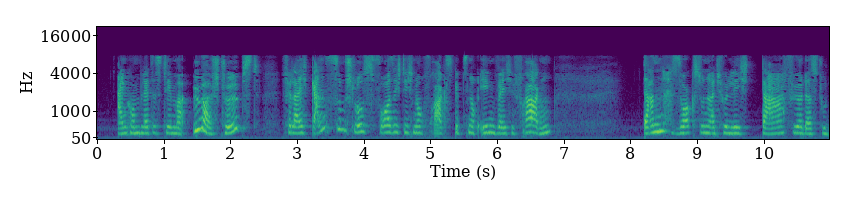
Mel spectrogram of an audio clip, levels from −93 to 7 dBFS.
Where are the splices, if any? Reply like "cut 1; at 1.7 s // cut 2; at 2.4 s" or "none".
none

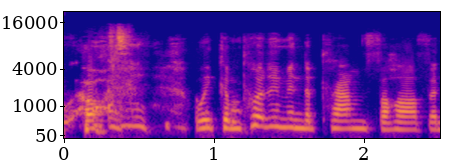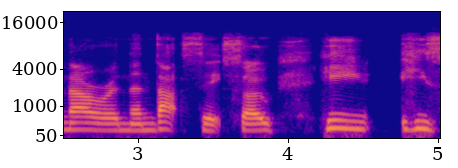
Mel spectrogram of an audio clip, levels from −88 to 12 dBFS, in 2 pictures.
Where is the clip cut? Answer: cut 1; at 3.5 s

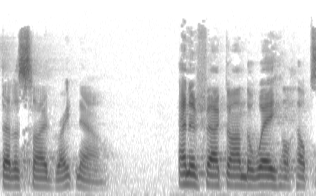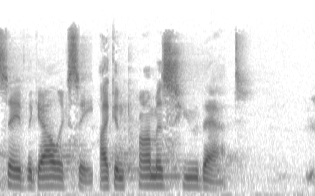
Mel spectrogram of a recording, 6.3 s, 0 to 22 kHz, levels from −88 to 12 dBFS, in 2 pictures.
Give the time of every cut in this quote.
cut 1; at 1.7 s // cut 2; at 4.1 s

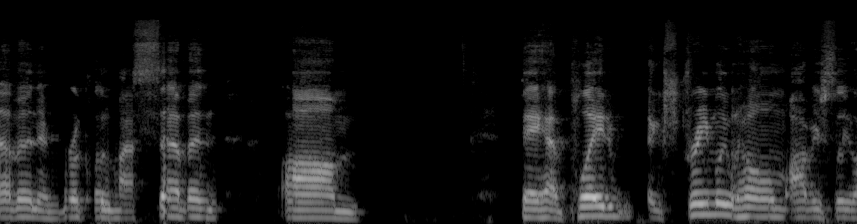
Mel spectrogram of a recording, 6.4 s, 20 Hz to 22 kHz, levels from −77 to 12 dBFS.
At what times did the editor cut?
cut 1; at 5.5 s

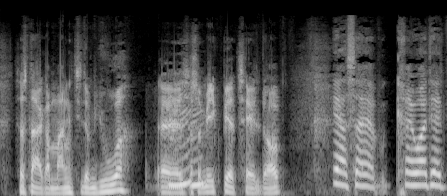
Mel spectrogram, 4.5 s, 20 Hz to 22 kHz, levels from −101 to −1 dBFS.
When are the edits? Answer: cut 1; at 1.9 s // cut 2; at 3.3 s

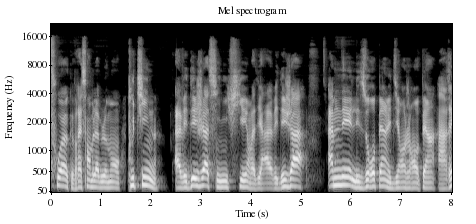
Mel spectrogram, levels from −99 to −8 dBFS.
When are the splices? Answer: cut 1; at 1.5 s

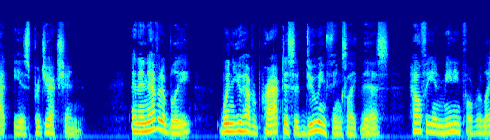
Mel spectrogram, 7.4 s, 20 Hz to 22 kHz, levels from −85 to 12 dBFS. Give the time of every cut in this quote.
cut 1; at 6.0 s

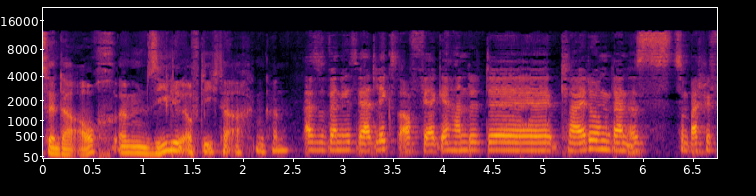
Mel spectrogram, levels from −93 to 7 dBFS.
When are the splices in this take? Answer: cut 1; at 2.6 s

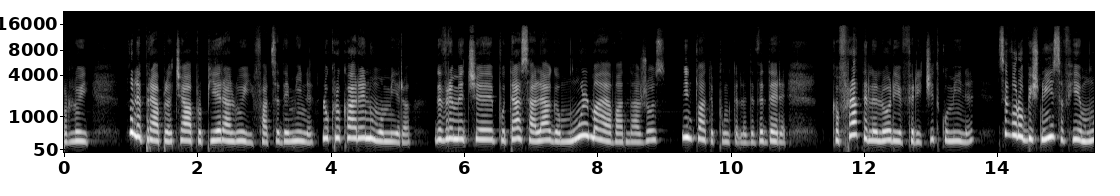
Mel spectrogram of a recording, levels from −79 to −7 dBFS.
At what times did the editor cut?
cut 1; at 3.8 s // cut 2; at 11.4 s

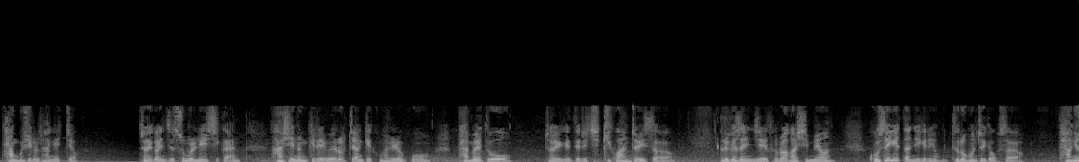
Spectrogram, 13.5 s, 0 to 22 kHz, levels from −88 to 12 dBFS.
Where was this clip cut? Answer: cut 1; at 1.7 s

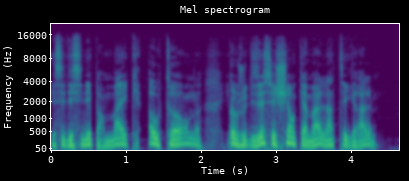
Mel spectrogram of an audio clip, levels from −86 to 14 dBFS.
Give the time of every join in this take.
cut 1; at 2.4 s

